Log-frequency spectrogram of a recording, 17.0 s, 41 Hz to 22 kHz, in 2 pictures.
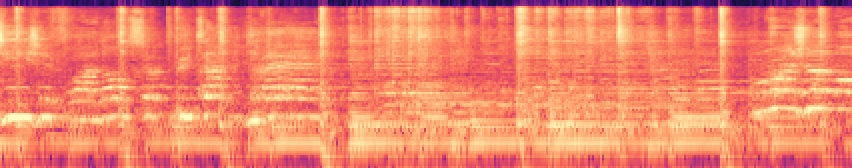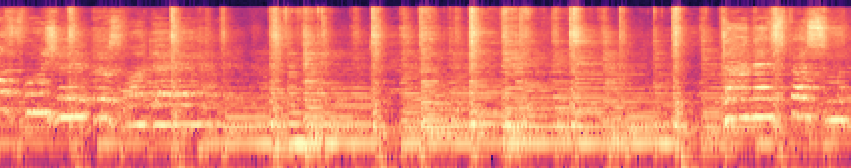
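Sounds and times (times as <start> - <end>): man singing: 0.0 - 4.6, 6.5 - 11.2, 15.6 - 17.0
live rock band playing: 0.0 - 17.0.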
